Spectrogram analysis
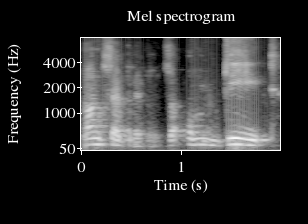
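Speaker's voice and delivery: umgeht with weight on geht; umgeht, second syllable stressed. Shown as a demonstration. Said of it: "Stress is on the second syllable".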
